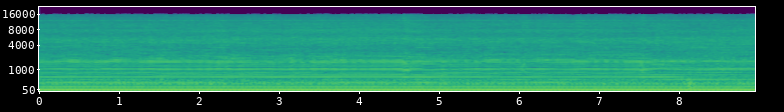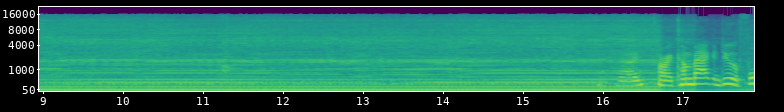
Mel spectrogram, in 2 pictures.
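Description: Electric clippers buzz steadily up close.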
